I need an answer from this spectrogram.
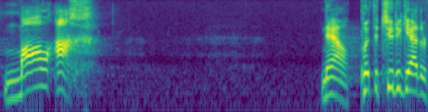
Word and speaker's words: malach: The Hebrew word is pronounced malach.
